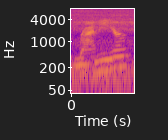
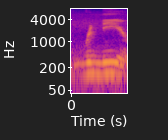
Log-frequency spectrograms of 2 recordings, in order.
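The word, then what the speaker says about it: Rainier: like some people who don't know how to pronounce it call it Mount Ranier or reer Ranier I think is how they pronounce it and that's just like totally incorrect like that's like it's pronounced reneer all right all right okay coming out over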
